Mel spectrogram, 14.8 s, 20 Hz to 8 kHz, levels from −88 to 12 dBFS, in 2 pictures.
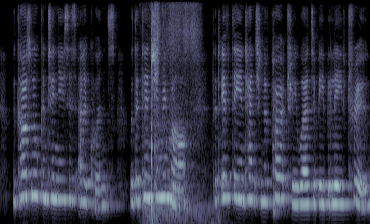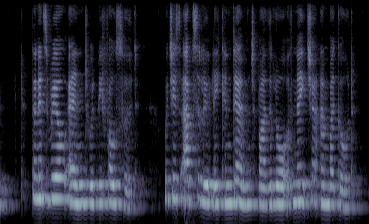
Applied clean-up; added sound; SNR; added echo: none; Bicycle; 10 dB; reverberation time 0.5 s.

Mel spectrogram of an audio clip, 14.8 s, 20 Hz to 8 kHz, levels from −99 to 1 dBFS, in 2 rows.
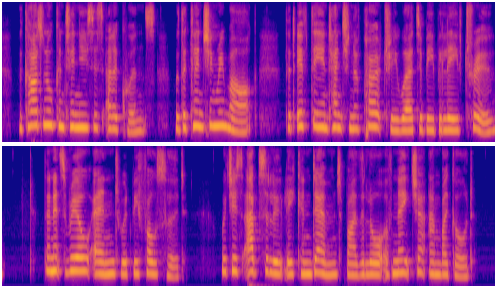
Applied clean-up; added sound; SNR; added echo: none; none; none; none.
